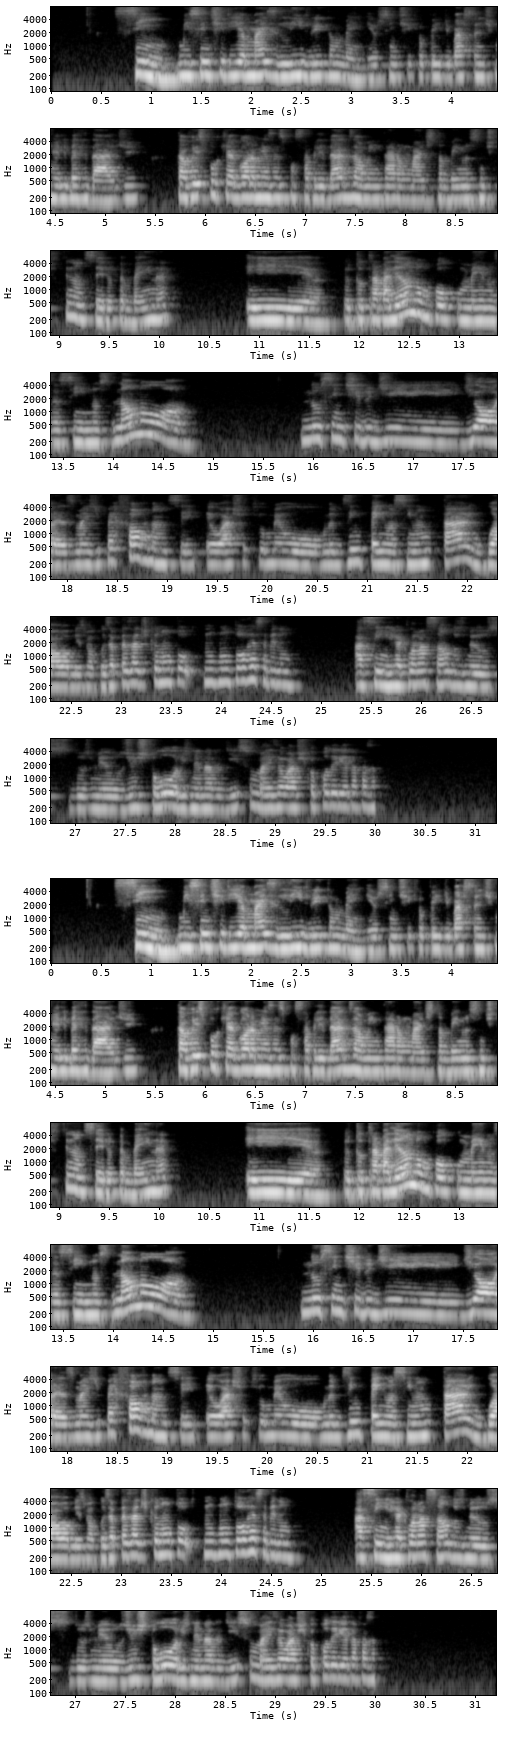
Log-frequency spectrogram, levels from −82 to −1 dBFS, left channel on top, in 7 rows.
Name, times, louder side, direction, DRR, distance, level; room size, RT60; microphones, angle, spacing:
voice 1, 0.6-5.3 5.7-10.1 10.9-14.8 15.9-24.8 25.3-30.0, right 3 dB, 65° right, 0.9 m, -21 dB
11.0 x 7.2 x 6.2 m
head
